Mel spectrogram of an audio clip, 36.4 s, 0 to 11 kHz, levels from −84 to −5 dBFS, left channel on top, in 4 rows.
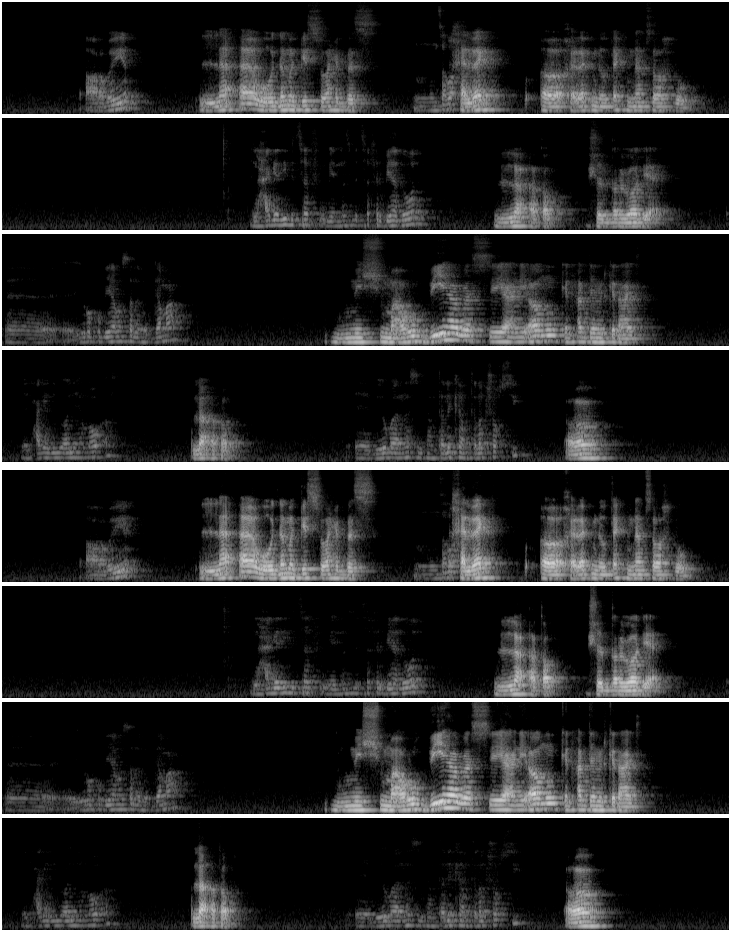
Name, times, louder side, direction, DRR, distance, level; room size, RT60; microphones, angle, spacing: voice 1, 1.0-1.6 5.1-6.0 12.2-14.3 18.2-20.4 27.5-28.7 31.7-33.7, left 1 dB, 80° left, 1.4 m, -47 dB
voice 2, 2.5-4.6 5.6-6.1 6.7-8.6 15.2-16.1 16.4-17.4 22.3-26.2 29.6-30.2 34.3-34.8, right 5 dB, 40° right, 0.5 m, -29 dB
6.1 x 4.9 x 5.5 m
head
